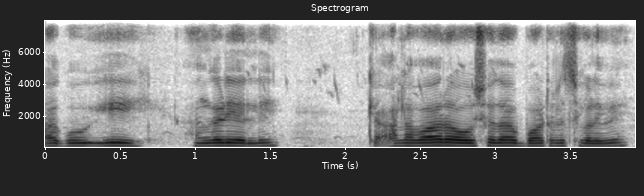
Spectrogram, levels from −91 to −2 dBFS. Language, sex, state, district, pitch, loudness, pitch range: Kannada, male, Karnataka, Koppal, 170 Hz, -16 LUFS, 160-175 Hz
